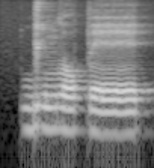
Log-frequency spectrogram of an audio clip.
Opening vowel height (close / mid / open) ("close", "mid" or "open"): close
